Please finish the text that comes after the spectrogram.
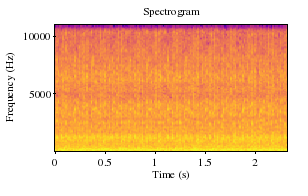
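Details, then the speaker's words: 1994.5–97 Ford 7.3 Powerstroke, 300k+ miles, after IPR valve replacement: dense, even diesel clatter at idle, steady rhythm, no hunting or stumbling; runs clean, though a leak remains. "yes it sounds way better now"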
